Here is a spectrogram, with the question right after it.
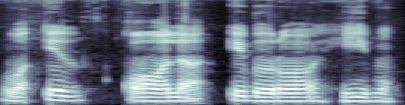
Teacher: Pronounce dal without whistle sound and pronounce qaf with thicker voice because qaf is a mustaliya letter. Do qalqala in ba because ba is a qalqala letter.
